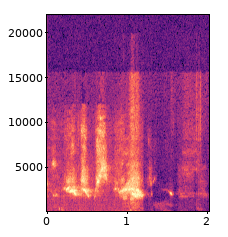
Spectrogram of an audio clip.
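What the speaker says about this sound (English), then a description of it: "it's cat TV and the birds are there" Birds chirp and tweet in quick bright bursts, played as cat TV entertainment for a cat; the calls are moderately loud for about a second, then give way to faint scattered tweets with no talking.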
